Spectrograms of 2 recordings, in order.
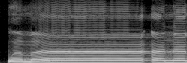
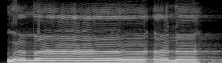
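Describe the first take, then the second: First: The final vowel of ana is kept short. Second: The final vowel of ana is held long. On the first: The reciter continues without stopping. "sekarang kita baca wasol atau terus, maka na kita baca pendek" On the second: The reciter stops after this word. "pada saat dibaca waqaf maka na kita panjangkan dua harokat"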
